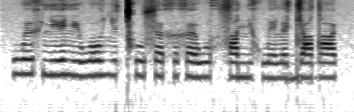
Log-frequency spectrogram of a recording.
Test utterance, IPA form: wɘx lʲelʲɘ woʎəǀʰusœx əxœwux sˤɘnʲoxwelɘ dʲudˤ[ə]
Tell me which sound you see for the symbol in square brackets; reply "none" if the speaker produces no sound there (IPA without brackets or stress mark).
ʏ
